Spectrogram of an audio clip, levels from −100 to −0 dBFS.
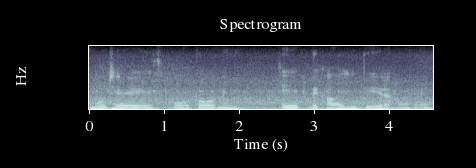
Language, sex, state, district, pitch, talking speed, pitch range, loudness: Hindi, male, Madhya Pradesh, Katni, 105 Hz, 115 wpm, 100-110 Hz, -17 LUFS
